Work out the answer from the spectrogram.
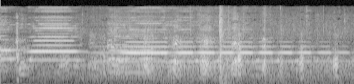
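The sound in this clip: Chicken clucking in a dense run of short, overlapping clucks and squawks, fairly loud, with no talk.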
